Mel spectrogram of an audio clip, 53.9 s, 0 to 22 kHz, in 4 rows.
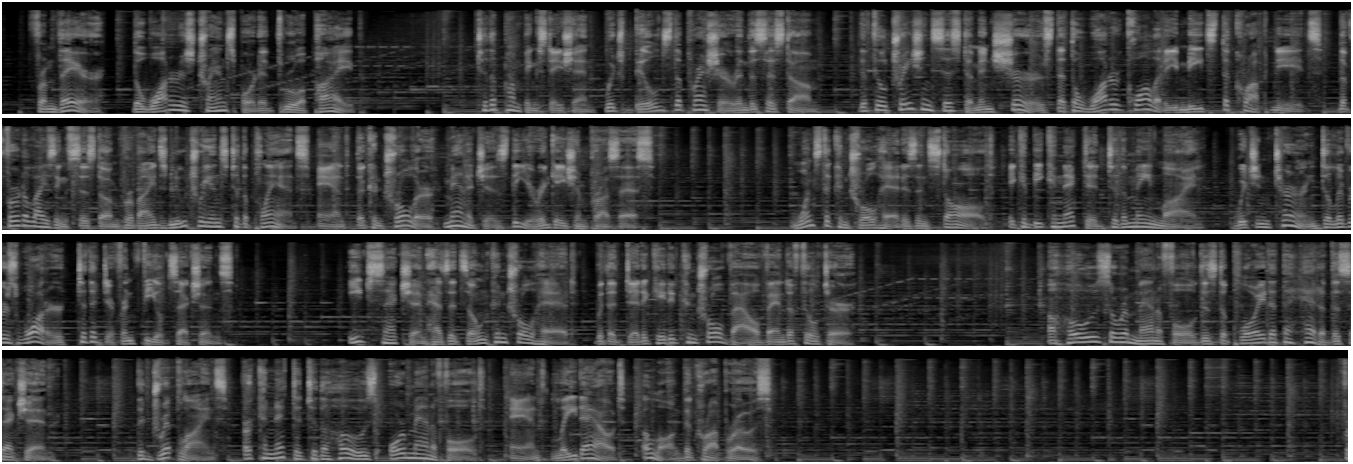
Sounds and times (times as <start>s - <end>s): Music: 0.0s - 53.9s
Speech: 0.3s - 3.6s, 4.8s - 20.1s, 21.4s - 29.3s, 30.5s - 35.6s, 37.4s - 41.0s, 41.8s - 48.2s.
